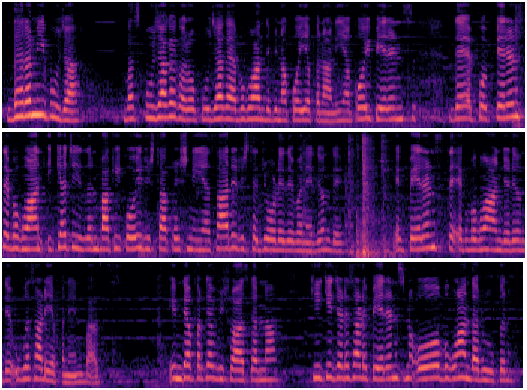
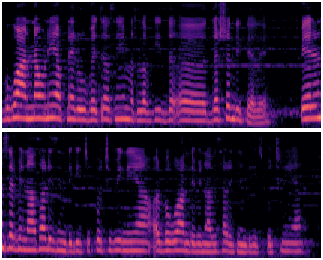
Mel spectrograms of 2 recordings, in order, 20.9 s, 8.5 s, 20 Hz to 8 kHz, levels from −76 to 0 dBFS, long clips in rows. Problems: constant background noise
